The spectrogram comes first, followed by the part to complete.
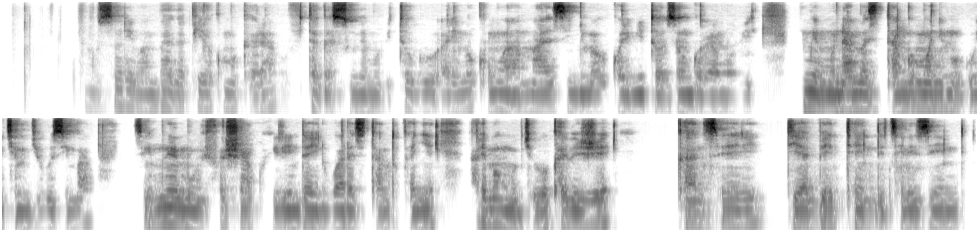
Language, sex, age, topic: Kinyarwanda, male, 18-24, health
